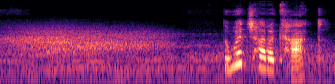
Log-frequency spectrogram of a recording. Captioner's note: wind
